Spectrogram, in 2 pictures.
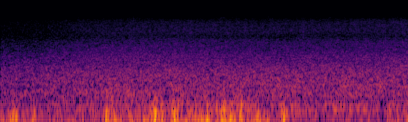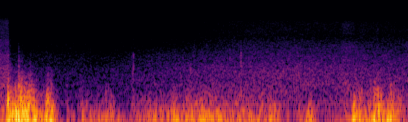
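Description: Wind buffeting the microphone outdoors: an uneven low rumble in gusts over a steady hiss, with the strongest gust about six seconds in.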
